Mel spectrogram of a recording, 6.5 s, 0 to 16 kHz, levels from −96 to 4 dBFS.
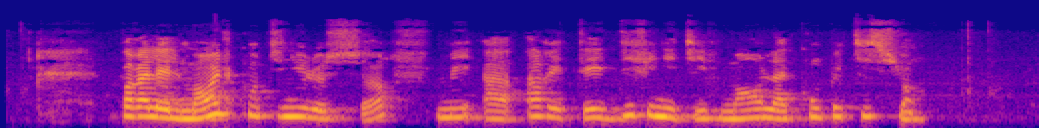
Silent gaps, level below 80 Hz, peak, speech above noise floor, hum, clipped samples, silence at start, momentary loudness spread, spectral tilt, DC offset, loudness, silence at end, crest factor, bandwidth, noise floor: none; -66 dBFS; -2 dBFS; 35 dB; none; under 0.1%; 0.25 s; 15 LU; -5.5 dB/octave; under 0.1%; -20 LUFS; 0.75 s; 18 dB; 9.4 kHz; -54 dBFS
